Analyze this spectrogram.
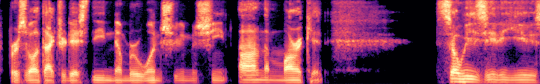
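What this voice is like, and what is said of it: Croaky, strained voice. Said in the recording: “apologize for my voice ... so it doesn't sound like Kermit the Frog”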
